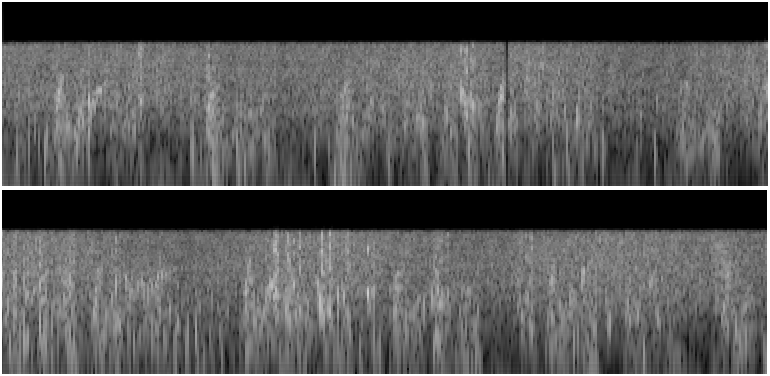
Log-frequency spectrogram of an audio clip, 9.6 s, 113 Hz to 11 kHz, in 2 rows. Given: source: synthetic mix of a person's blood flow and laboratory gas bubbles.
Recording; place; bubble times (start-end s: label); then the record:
Doppler ultrasound of blood flow; precordium
0.00-0.03 s: bubbles
0.06-0.31 s: bubbles
0.37-0.65 s: bubbles
0.80-0.91 s: bubbles
1.08-1.39 s: bubbles
1.43-1.73 s: bubbles
1.92-2.16 s: bubbles
2.26-2.31 s: bubbles
2.35-2.52 s: bubbles
2.62-2.69 s: bubbles
2.72-3.03 s: bubbles
3.32-3.68 s: bubbles
3.73-3.80 s: bubbles
3.95-4.16 s: bubbles
4.36-4.50 s: bubbles
4.75-5.33 s: bubbles
5.43-6.21 s: bubbles
6.43-7.18 s: bubbles
7.37-7.79 s: bubbles
7.98-8.13 s: bubbles
8.26-8.62 s: bubbles
8.65-9.00 s: bubbles
9.34-9.47 s: bubbles
9.52-9.57 s: bubbles
From the record:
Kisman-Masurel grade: 343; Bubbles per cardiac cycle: rolling drumbeat, 9 or more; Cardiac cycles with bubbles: 100%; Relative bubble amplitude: loud (0.450 to 0.775); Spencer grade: 3 (all of the cardiac periods contain showers or single bubble signals, but not dominating or overriding the cardiac motion signals); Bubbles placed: anywhere in the cardiac cycle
